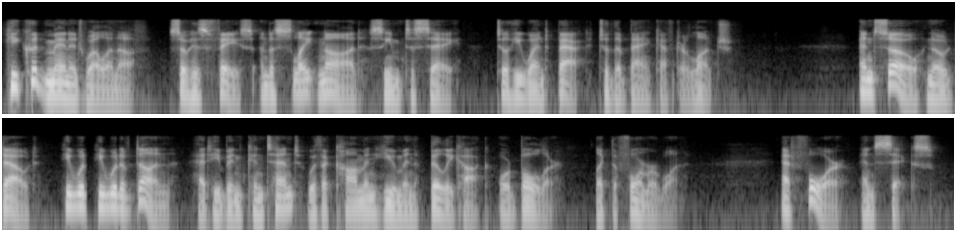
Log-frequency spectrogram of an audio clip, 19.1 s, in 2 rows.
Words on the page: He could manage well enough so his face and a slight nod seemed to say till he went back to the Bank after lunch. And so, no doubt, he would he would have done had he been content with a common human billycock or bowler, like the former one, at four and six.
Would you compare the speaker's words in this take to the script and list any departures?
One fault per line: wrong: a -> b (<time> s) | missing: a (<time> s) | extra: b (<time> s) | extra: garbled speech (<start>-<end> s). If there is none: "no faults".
no faults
